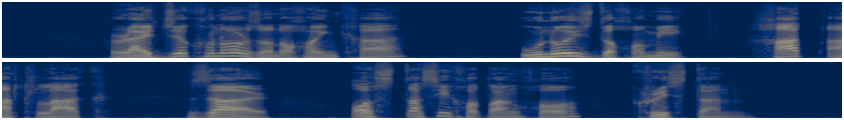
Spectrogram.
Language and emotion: Assamese, neutral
